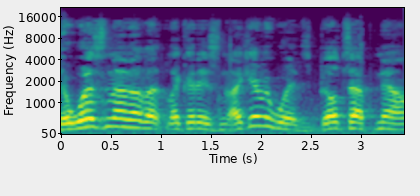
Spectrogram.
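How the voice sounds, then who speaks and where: A man with an American accent, high-pitched, with lively intonation. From US West Coast, Los Angeles. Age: 60s. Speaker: travel vlogger. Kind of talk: casual vlog monologue. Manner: animated; halting.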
